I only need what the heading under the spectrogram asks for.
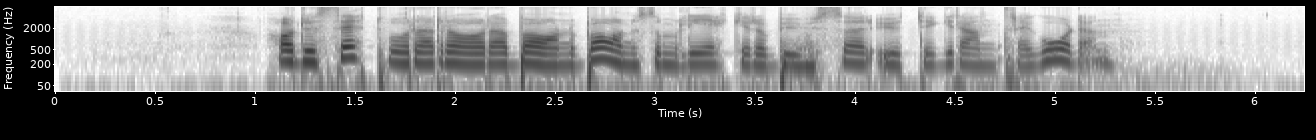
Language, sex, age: Swedish, female, 31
